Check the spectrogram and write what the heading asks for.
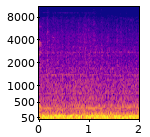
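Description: Steady low drone of a semi-truck's engine and tyres heard inside the cab while cruising at highway speed, about 60 mph.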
